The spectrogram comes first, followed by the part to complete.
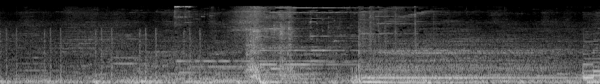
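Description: Fu Dai Lian Lian video slot machine playing its game music and spinning sounds during a free game, with a brief swish about two and a half seconds in and a louder burst near the end as the reels land on a small win.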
